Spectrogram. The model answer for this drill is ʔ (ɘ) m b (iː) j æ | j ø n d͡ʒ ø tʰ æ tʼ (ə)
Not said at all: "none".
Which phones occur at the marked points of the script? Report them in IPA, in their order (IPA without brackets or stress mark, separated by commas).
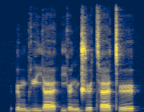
ø, iː, ø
